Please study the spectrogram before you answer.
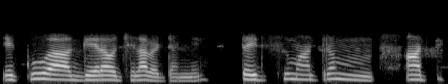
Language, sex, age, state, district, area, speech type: Telugu, female, 18-30, Andhra Pradesh, Kadapa, urban, conversation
